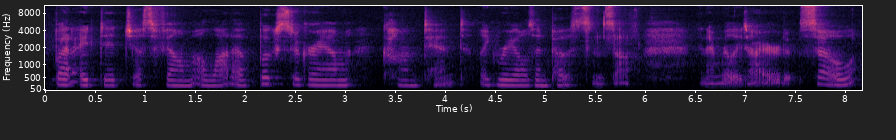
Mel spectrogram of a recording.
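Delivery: soft unvoiced whisper, barely there. Real, not acted. Vlogger whispering a late check-in to viewers. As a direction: hush it so no one wakes.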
